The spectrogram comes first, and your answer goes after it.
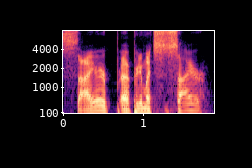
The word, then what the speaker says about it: Syhr: Pretty much sire like like sire like like if you're being like very regal and proper like for you sire pretty much that's how it's pronounced.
